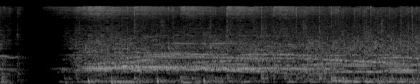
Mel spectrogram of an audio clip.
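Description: Show band music that drops out for a moment about half a second in, at an edit, then comes back with a fuller, brighter sound.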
